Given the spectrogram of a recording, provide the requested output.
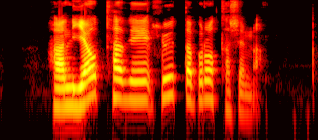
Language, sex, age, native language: Icelandic, male, 20-29, Icelandic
